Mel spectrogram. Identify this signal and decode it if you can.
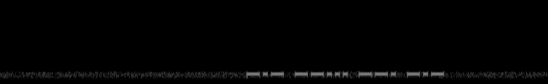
Morse code, heard as a keyed tone, about 27 wpm, 490 Hz. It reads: K7GK
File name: contests / ss-cw-k5tr-op-n5rz -0600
